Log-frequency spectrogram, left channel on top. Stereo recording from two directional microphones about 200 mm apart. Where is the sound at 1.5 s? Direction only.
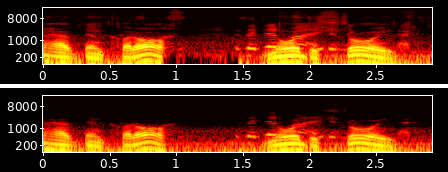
50° left (ahead or behind).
